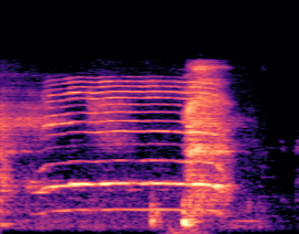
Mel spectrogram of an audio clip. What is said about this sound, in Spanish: ahí está llorando el chiquitito, el chiquitito, sé que tu esposo te está ayudando.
